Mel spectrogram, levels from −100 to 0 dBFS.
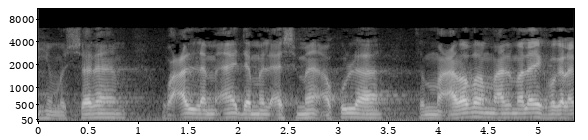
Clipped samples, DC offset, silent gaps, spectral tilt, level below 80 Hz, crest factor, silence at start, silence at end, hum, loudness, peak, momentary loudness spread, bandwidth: under 0.1%; under 0.1%; none; -6 dB/octave; -58 dBFS; 18 dB; 0 s; 0 s; none; -29 LUFS; -10 dBFS; 12 LU; 6.4 kHz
